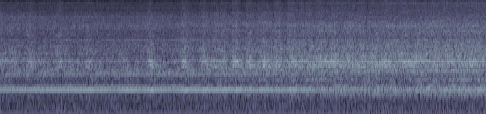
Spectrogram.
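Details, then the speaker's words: Celestron CGEM mount slewing after DIY hypertune, nearer vertical: steady high motor whine with gear chatter growing louder partway; owner suspects stiction or binding in the axes, unconfirmed; loud gear noise during slew. "there's a little bit more chatter coming out of the gears and I believe that's related to some sort of stiction going on in the axes"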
